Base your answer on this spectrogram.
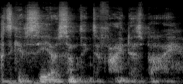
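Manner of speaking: hushed, breathy in-character whisper. Voicing a character who props a gun on his shoulder: whispering in character. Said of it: "just kind of whispers to Nikolai".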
